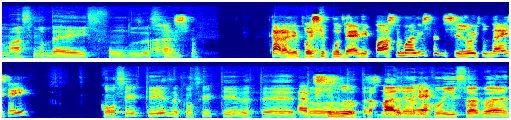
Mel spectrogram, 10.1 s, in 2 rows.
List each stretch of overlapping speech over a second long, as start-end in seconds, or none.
8.0-9.5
